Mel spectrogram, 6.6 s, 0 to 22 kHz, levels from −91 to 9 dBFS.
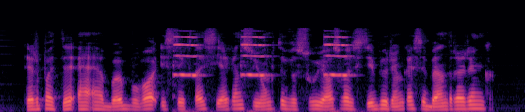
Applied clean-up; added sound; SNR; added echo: none; Wind instrument, woodwind instrument; 3 dB; none.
